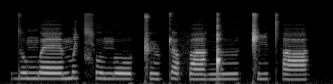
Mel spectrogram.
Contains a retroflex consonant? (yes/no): yes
